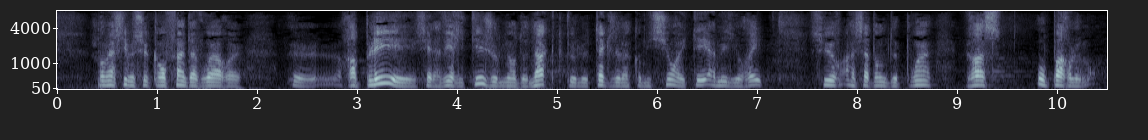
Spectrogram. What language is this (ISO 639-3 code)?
fra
